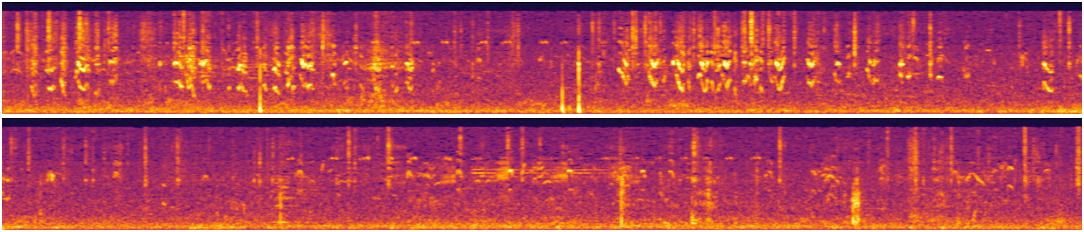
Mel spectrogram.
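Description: Faint bird calls, quick chirps in two bunches, about a second in and again around six seconds in, over near silence with a few faint clicks.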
